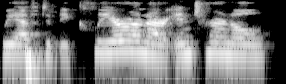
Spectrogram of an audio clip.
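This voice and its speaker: A woman's voice: a little high, fairly even intonation, moderate pace, sharp tone, highs cut off. A woman hosting an interview, introducing her guest and asking questions conversationally. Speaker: interviewer, host.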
